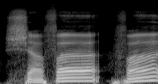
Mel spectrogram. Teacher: Kemudian syafa, fa itu makhrajnya sama, tadi sudah disebutkan di awal ayat. Fa makhrajnya adalah di ujung gigi bertemu dengan bibir bawah. Fa disertai dengan mengalirnya udara.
